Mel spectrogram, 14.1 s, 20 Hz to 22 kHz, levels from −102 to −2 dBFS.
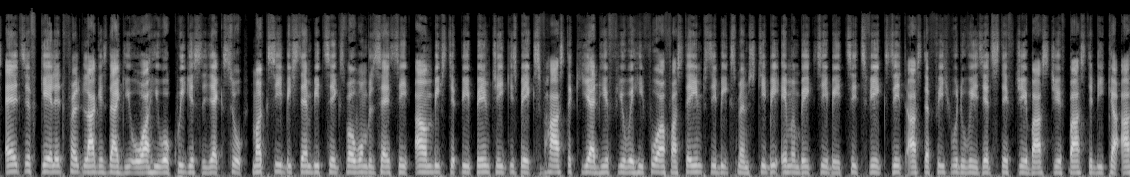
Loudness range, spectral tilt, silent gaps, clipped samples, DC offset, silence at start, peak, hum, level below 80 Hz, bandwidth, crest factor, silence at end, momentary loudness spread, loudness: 3 LU; -3.5 dB/octave; none; under 0.1%; under 0.1%; 0.1 s; -2 dBFS; none; -52 dBFS; 16 kHz; 24 dB; 0 s; 7 LU; -26 LUFS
